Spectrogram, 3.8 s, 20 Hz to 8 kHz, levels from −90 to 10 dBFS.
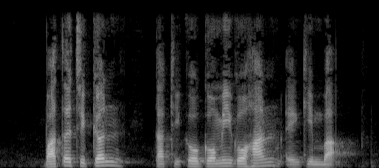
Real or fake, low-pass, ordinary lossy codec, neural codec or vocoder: fake; 7.2 kHz; none; codec, 24 kHz, 0.9 kbps, WavTokenizer, medium speech release version 2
